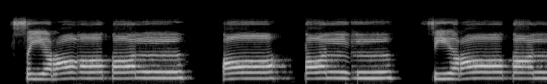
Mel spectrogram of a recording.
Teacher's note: Huruf to tebal. To. Tebal kan? Tapi ketika masuk lam sukunnya tipiskan.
